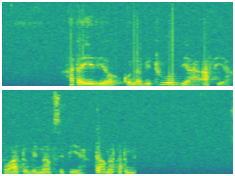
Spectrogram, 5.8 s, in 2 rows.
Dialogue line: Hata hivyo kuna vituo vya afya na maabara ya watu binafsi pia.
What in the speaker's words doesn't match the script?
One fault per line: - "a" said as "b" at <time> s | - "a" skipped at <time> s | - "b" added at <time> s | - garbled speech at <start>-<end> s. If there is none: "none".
- "na maabara ya" skipped at 2.9 s
- garbled speech at 4.0-4.6 s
